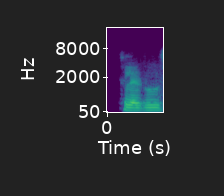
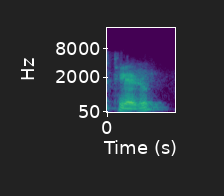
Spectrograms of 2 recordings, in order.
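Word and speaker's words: Clairaut: So this is where we have Claroux theorem. Not sure if I'm pronouncing the name correctly. I think it's pronounced as Claroux.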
